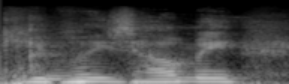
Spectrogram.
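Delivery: put-on out-of-breath voice, pleading tone. Retelling asking strangers for help during a panic attack: imitating being out of breath. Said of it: "so out of breath".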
